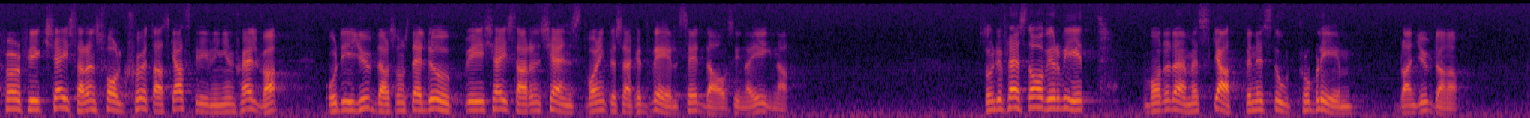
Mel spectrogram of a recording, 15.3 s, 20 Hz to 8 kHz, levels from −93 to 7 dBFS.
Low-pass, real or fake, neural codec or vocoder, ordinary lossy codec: 7.2 kHz; real; none; none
